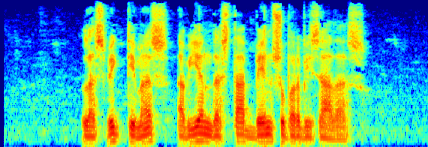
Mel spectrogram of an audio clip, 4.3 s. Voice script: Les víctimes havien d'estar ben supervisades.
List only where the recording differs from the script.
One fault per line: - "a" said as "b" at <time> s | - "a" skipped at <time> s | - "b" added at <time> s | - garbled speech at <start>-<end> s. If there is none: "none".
none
